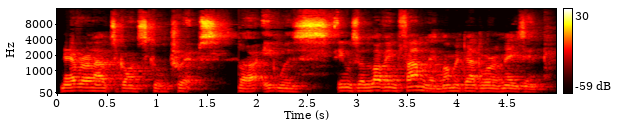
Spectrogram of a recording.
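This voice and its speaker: In an echoey room, an English podcast guest with a Mancunian accent spins casual stories for an interview, chatty and self-deprecatingly funny. He talks briskly, with a medium-pitched, steady tone.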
